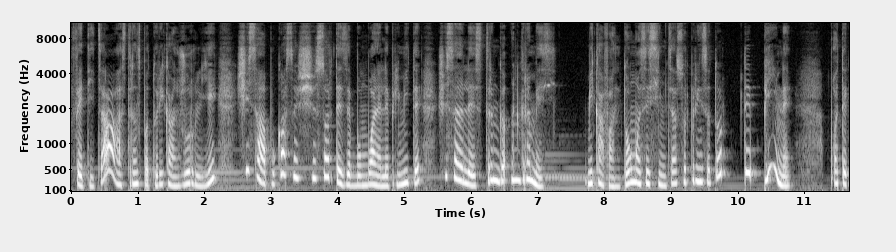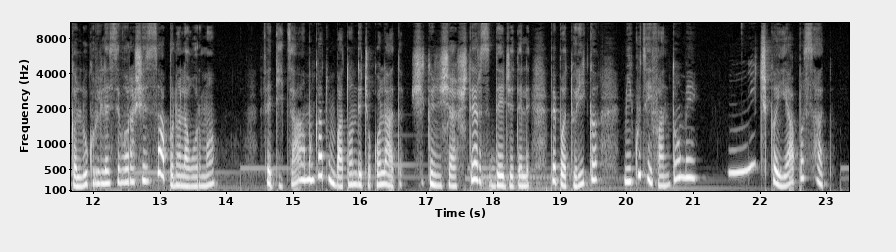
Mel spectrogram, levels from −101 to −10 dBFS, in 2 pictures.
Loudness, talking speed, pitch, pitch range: -15 LUFS, 145 wpm, 230 Hz, 190-295 Hz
